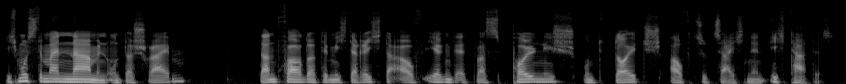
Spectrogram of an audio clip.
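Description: Brief: male audiobook narrator, low voice, measured dramatic reading, dry close sound. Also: dry recording.

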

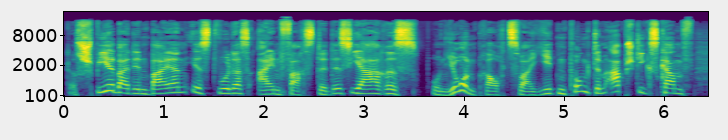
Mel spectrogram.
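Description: A man's voice: a little high, lively intonation, unhurried, no room sound, clean studio sound. A man narrating a scripted sports news report as a reporter.

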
